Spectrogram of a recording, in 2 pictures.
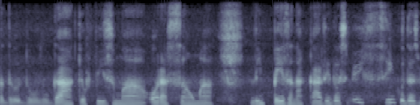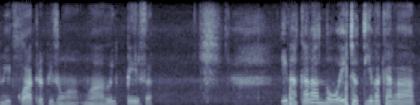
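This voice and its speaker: A woman's voice: deep voice, a little mellow, highs cut off, a little hiss or hum. A woman from Brazil telling a rambling personal story about spirits and the afterlife, often repeating words while she searches for them. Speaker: spiritual vlogger.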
